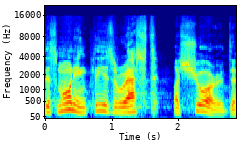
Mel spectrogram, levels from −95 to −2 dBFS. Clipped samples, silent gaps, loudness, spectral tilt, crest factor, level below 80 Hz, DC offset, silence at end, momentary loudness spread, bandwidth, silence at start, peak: under 0.1%; none; -24 LUFS; -5.5 dB/octave; 20 dB; -80 dBFS; under 0.1%; 0 s; 13 LU; 15.5 kHz; 0 s; -4 dBFS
